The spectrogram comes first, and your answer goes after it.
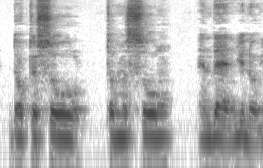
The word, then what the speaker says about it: Sowell: everyone I hear say his name, it sounds like soul, Soul, Yeah, rather than the soul. yeah. Is that pretty normal? That I don't know. I actually find it interesting that they say everyone pronounces soul instead of Sowell. Mm-hmm. So for people who come across his work for the very first time, they're gonna say Thomas Sowell.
